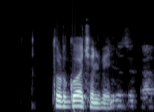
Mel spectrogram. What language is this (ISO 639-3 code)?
xka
